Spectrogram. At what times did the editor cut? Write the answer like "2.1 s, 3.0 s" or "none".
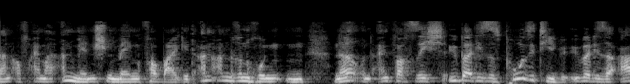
4.5 s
